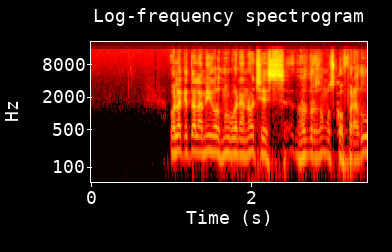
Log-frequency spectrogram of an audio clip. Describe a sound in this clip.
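A small band plays guitars and percussion along.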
